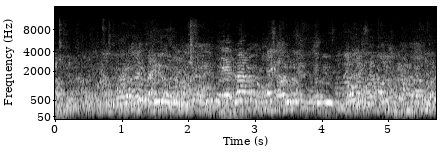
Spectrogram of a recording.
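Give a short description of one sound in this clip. Serving utensils clink against metal trays.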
